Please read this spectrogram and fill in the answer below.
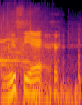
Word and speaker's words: luthier: we have none other than Zack Ward guitar luier I pronounce that correctly yeah yeah that's a good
